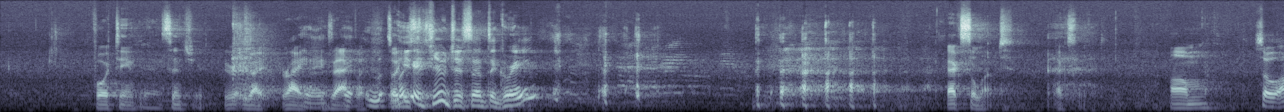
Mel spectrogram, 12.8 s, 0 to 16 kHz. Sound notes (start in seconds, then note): 2.4 laughing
